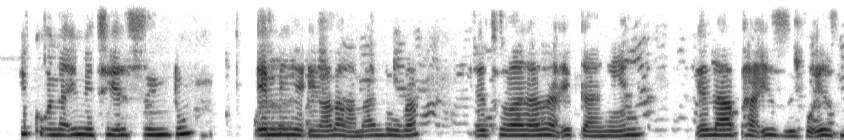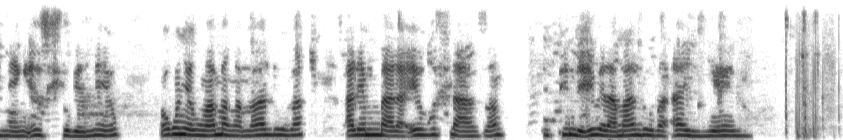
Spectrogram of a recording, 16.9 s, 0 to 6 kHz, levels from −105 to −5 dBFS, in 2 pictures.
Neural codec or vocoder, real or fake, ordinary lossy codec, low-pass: none; real; Opus, 64 kbps; 5.4 kHz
